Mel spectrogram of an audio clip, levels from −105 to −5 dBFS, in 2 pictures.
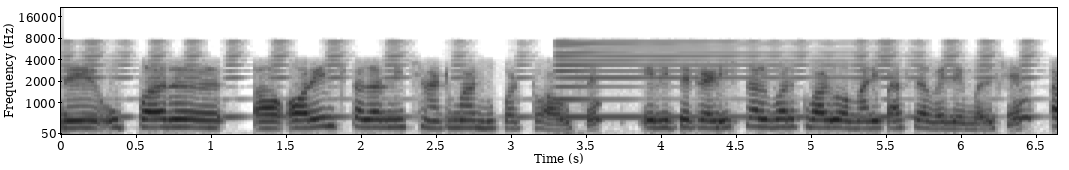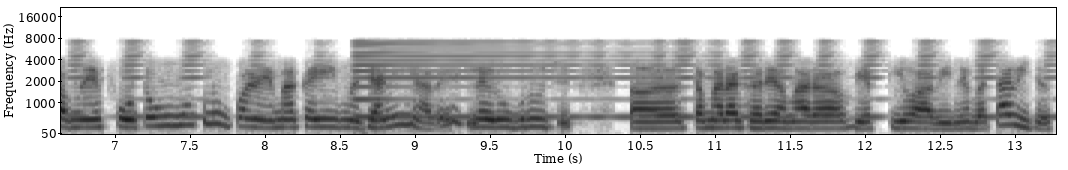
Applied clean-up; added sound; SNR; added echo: none; Harmonica; 15 dB; none.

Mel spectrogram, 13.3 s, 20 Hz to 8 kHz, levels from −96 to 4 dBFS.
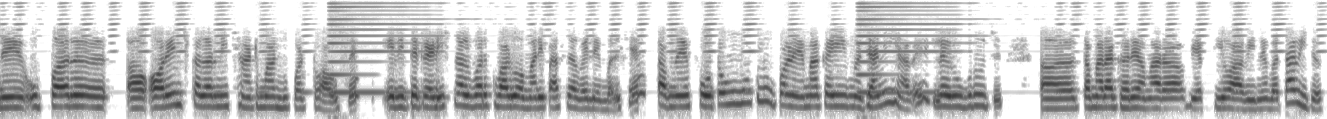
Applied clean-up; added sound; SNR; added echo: classical method spectral subtraction.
